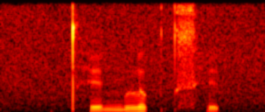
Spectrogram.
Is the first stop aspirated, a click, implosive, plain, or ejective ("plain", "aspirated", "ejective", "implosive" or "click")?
aspirated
